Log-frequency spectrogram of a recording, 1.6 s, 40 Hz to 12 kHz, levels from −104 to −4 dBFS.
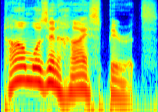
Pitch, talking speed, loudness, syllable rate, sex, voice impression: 140 Hz, 190 wpm, -19 LUFS, 3.9 syllables/s, male, masculine, adult-like, slightly powerful, clear, slightly refreshing, unique, slightly sharp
